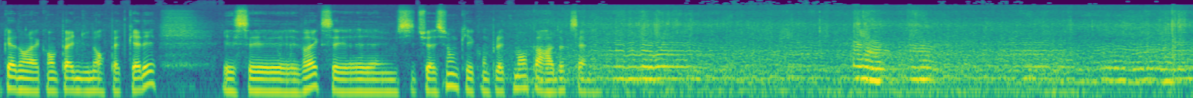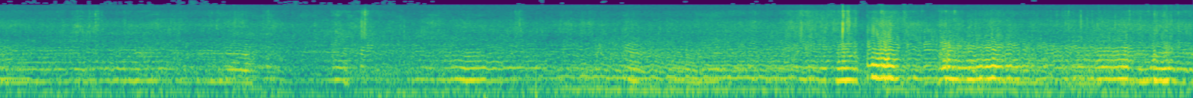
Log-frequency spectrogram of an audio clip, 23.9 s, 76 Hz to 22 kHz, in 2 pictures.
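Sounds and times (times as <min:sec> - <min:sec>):
speech: 0:00.0 - 0:06.4
many honeybees buzzing near a beehive: 0:04.8 - 0:23.8.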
